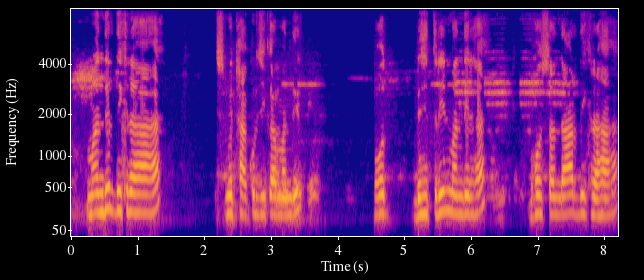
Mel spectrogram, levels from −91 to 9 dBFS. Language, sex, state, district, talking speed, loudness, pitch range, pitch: Hindi, male, Bihar, Darbhanga, 140 wpm, -15 LUFS, 190-210 Hz, 200 Hz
